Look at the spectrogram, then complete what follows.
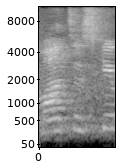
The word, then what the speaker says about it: Montesquieu: spell it all right but Montesquieu is three syllables three branches of government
